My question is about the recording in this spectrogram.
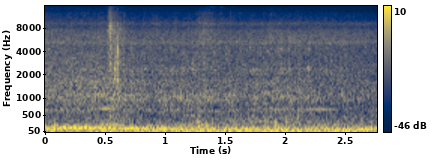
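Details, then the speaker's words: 1968 Ford F100 Ranger V8, abandoned for years, after ignition repair with points and correct condenser and air-fuel adjustment, possibly still cold: deep steady rumble with an even beat, no stumbles or skips; smooth idle, more tuning needed. "See if we can get her to run halfway decent. And we still got to do some tuning I think. But I think it's not skipping anymore."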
